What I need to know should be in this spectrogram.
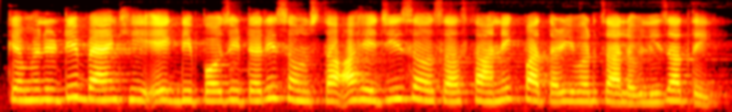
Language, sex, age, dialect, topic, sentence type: Marathi, female, 25-30, Northern Konkan, banking, statement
